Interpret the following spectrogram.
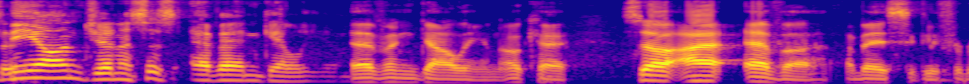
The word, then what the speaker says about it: Evangelion: How do you pronounce it? Neon Genesis Evangelion. Evangelion.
